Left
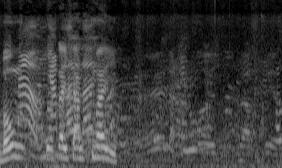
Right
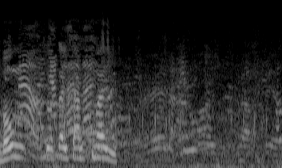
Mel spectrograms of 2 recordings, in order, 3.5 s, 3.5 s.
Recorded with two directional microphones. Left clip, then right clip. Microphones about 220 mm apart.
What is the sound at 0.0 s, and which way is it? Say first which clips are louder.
Speech: left 1 dB; 10° left (ahead or behind).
